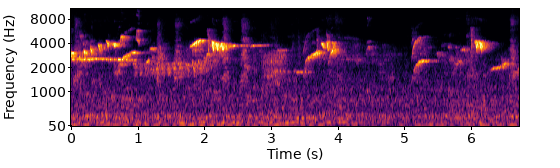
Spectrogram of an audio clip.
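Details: Canary singing at home: quick varied phrases of sliding whistles and buzzy trills, loud bursts separated by short quieter gaps, with a steady low hum behind.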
